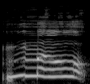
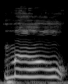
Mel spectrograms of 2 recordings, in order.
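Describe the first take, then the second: First: High, strained near-shouted moo. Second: High, small whimpering moo for a redeem; whimpered moo. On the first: Streamer redoes the cow redeem for chat, near-shouted moo. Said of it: "I don't know how to do it without shouting". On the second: Streamer doing a cow redeem for chat, whimpering moo. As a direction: squeak out a shy little moo. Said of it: "that was a whimper". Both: Pretend.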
